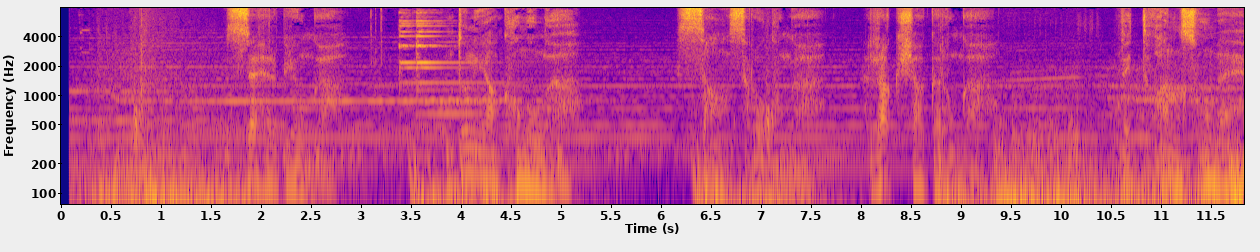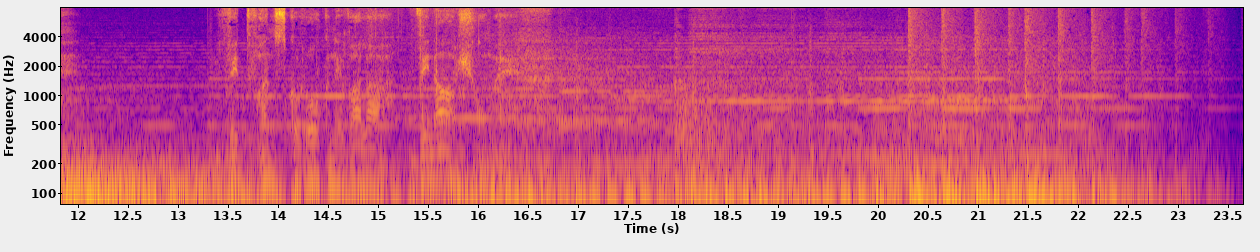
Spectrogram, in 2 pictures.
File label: big dialogue ringtone; eagle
